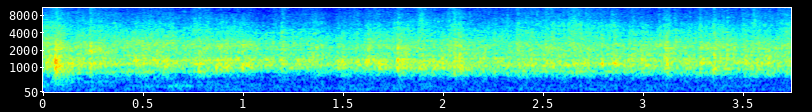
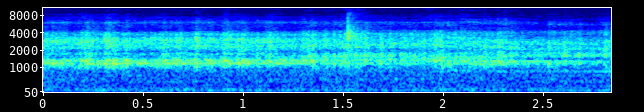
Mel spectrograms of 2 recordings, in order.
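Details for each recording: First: Magic Track toy car after a superglue repair: a light, steady high-pitched gear chatter with no slipping or catching; the drive runs normally. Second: Battery toy car for a Magic Track set, running on three AAA batteries. Thin, fast ratcheting chatter with no low hum, like a small gear skipping on its shaft; the drive gear is slipping on its axle, with a broken gear still to be ruled out on teardown.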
